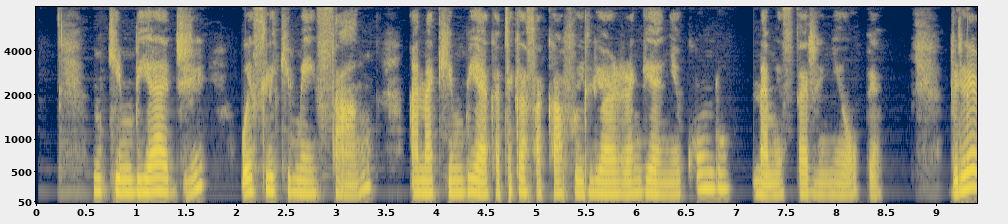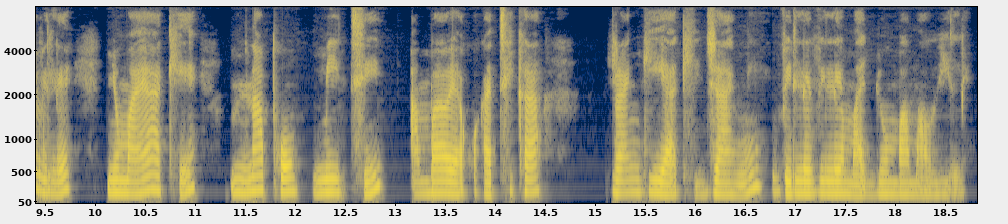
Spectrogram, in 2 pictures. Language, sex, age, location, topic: Swahili, female, 25-35, Mombasa, education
